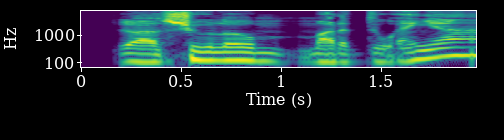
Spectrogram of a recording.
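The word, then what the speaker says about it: Xolo Maridueña: But Shulu Maraduena, I think.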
